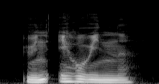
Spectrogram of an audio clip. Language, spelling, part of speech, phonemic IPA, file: French, héroïne, noun, /e.ʁɔ.in/, Fr-héroïne.ogg
- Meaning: 1. heroine 2. heroin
